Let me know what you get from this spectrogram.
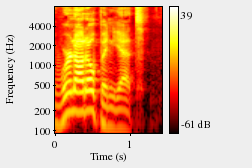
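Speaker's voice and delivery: loud, echoing yell from far off. After a knock, a voice from the back of the restaurant yells back. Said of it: "a voice from the back of the restaurant that yells back".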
